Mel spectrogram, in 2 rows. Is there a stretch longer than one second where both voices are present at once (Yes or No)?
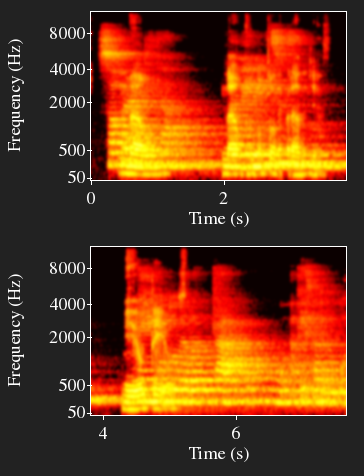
Yes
